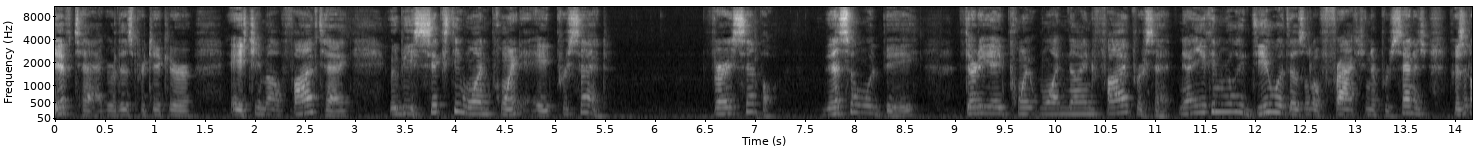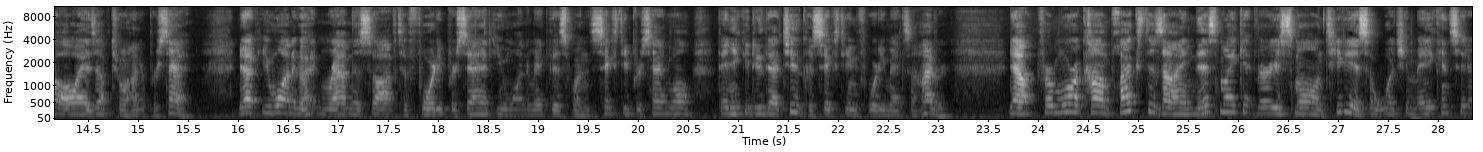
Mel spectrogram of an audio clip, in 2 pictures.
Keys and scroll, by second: 27.6 super+z.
